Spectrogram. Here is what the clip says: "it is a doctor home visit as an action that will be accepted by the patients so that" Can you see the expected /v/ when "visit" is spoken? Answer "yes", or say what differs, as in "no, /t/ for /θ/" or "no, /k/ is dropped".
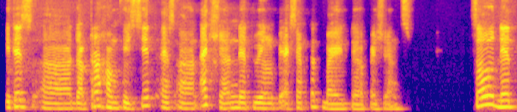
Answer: no, /f/ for /v/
